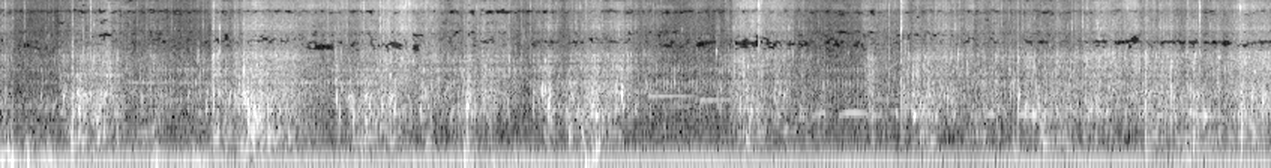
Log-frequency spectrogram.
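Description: Faint splashing and sloshing of a hooked rohu thrashing at the pond surface, scattered short splashes over a steady low hum.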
